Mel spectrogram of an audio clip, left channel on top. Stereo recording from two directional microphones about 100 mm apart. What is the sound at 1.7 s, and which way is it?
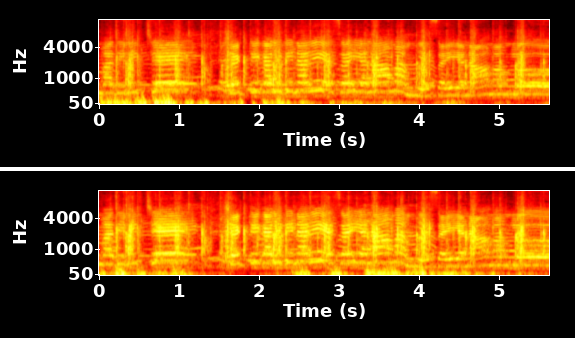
Child singing, 45° left (ahead or behind).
